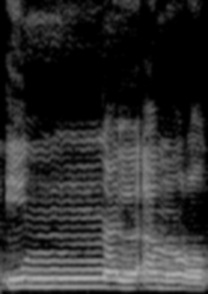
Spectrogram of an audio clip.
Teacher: ان نون مشدد غنہ ہوگا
